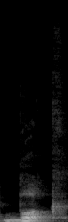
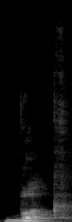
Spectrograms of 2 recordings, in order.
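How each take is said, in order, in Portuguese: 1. A vogal é frouxa e curta. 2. A vogal é frouxa e curta.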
